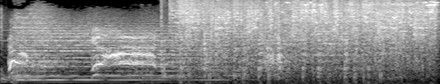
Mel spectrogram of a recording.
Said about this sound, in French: Fait que les, les, les, les, globes électriques qui pètent pendant qu'il glisse sur le fil, c'est des vrais globes.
